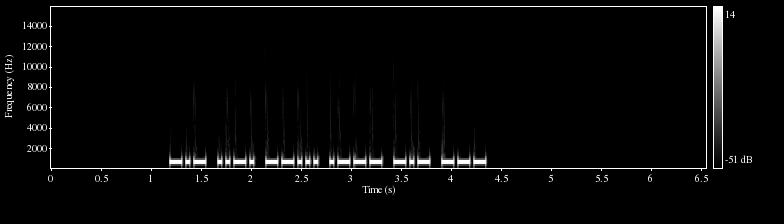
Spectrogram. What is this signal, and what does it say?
Morse code, heard as a keyed tone, about 30 wpm, 700 Hz. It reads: KF7JKO
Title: USA Call Signs - 6 Characters - Repeated 2x - 30wpm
